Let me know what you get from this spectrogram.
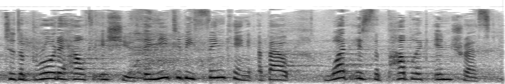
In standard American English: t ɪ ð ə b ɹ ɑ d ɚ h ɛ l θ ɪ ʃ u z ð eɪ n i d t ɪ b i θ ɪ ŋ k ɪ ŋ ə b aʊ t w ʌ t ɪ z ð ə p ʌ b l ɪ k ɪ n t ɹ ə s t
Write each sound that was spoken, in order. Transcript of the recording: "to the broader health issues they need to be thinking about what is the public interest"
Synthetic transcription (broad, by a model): t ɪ ð ə b ɹ ɑ d ɚ h ɛ l θ ɪ ʃ u z ð eɪ n i d t ɪ b i θ ɪ ŋ k ɪ ŋ ə b aʊ t w ʌ t ɪ z ð ə p ʌ b l ɪ k ɪ n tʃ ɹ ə s t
